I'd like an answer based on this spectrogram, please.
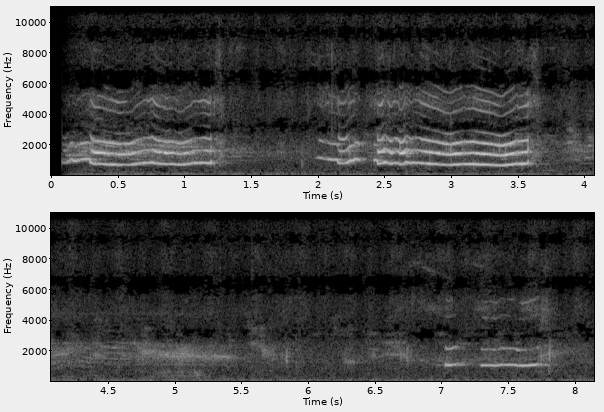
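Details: Pet dog being scratched makes a weird noise: wavering, high whining howls with strong harmonics, two long undulating bursts then a shorter one after a quiet gap.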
